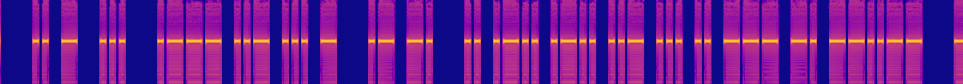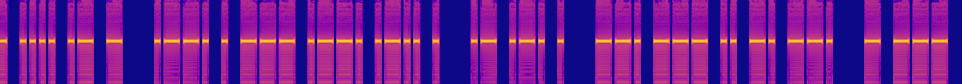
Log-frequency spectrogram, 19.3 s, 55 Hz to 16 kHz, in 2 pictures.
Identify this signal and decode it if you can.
Morse code, heard as a keyed tone, about 25 wpm, 1000 Hz. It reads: IT S JUST AN ILLUSION, THAT PEOPLE ARE GOING TO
